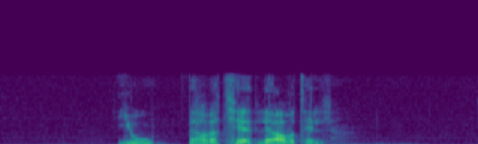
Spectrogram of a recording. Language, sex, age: Norwegian, male, 22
